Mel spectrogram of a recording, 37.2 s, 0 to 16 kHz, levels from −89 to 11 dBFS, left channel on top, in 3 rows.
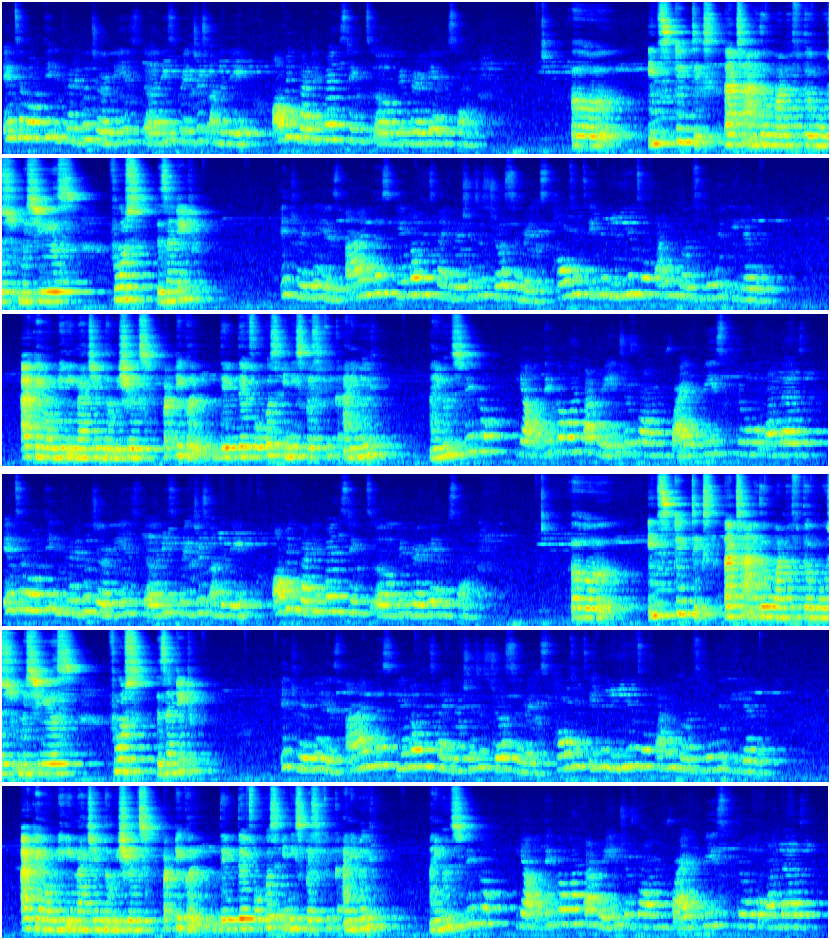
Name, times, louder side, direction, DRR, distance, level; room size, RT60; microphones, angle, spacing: voice 1, 0.0-3.7 4.0-7.1 16.6-23.9 31.7-32.1 32.5-35.6 35.8-36.8, equal, 75° left, -6 dB, 1.0 m, -31 dB
voice 2, 8.5-9.1 9.7-13.7 14.0-14.5 14.7-15.3 25.1-30.4 31.2-31.7, right 1 dB, 35° right, -6 dB, 0.8 m, -24 dB
2.6 x 2.2 x 2.8 m, 1.2 s
head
